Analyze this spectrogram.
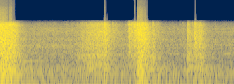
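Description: Four short bursts of scraping, hissing noise as a storage building is shifted during the move, the first and third the loudest.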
